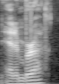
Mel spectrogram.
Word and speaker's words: Edinburgh: So, listeners, um, in Edinburgh. Oh, now we can say it properly. Edinburgh, La Llorona.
